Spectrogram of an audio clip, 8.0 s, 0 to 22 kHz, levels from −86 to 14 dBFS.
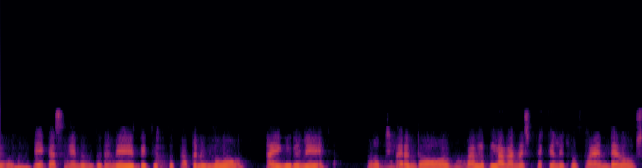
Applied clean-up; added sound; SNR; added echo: neural mask model DeepFilterNet 3.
